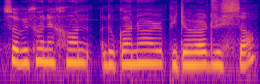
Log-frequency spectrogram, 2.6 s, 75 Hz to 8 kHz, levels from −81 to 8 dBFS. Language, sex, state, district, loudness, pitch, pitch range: Assamese, female, Assam, Kamrup Metropolitan, -17 LUFS, 235 Hz, 220-250 Hz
